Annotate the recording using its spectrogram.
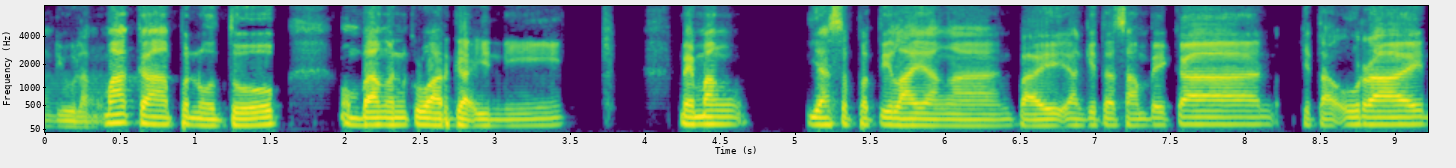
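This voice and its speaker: A man giving a lively seminar talk to parents, often asking the audience questions. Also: mid-range voice, no room sound. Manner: animated, asks the audience questions.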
